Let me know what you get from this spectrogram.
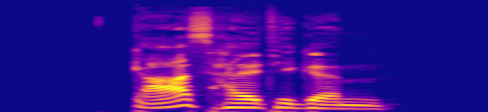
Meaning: strong dative masculine/neuter singular of gashaltig
- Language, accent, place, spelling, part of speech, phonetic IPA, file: German, Germany, Berlin, gashaltigem, adjective, [ˈɡaːsˌhaltɪɡəm], De-gashaltigem.ogg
